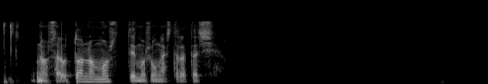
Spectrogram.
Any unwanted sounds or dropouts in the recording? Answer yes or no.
no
